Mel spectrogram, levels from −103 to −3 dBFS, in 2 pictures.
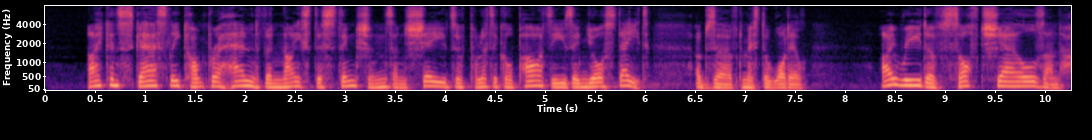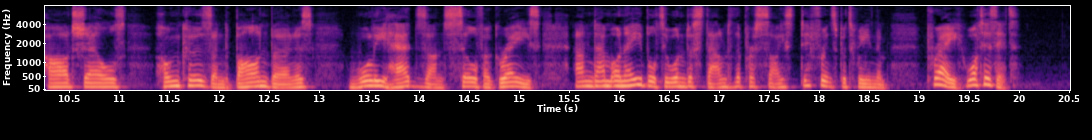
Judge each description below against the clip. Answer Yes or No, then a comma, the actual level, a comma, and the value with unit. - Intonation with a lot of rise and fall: No, average, 4.3 semitones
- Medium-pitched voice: Yes, medium, 145 Hz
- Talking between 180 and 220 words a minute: No, average, 150 wpm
